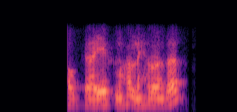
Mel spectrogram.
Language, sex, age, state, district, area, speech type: Telugu, male, 18-30, Andhra Pradesh, Sri Balaji, rural, conversation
